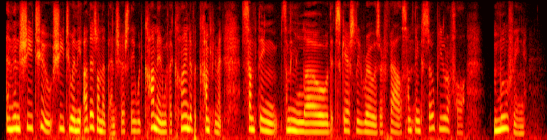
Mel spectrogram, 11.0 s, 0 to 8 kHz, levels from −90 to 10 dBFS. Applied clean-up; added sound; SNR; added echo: none; none; none; none.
